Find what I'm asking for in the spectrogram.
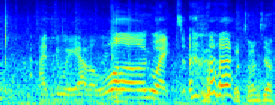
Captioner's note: laughs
